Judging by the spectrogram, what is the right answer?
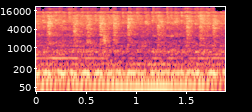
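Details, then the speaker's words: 1969 Camaro V8 started after sitting 36 years, idling in gear (Drive) with a quick sharp ticking about four times a second from a leaking exhaust header; new header gasket believed torn at top, later replaced. "so um that's pretty much it it's got a really bad exhaust leak it's it was a new gasket but I guess the top is torn"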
